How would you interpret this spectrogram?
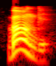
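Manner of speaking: sudden loud imitated bang. A narrator's reading. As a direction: burst out with a booming «Bang!». Narrator sounds out the detonation.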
